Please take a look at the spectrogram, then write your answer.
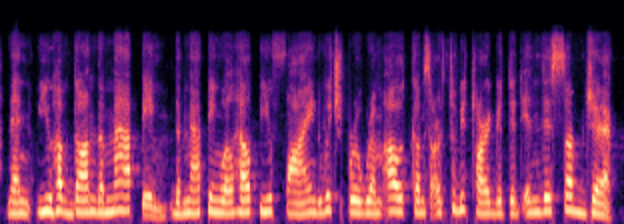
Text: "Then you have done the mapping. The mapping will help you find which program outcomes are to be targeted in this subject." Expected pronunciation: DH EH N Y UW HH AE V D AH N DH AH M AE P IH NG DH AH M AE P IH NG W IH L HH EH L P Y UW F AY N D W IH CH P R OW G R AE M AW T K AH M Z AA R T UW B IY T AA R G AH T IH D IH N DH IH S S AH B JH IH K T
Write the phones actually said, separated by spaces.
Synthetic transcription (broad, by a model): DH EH N Y UW HH AE V D AH N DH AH M AE P IH NG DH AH M AE P IH NG W IH L HH EH L P Y UW F AY N D W IH CH P R OW G R AE M AW T K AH M S AA R T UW B IY T AA R G AH T IH D IH N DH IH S S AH B JH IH K T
